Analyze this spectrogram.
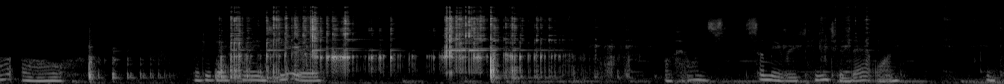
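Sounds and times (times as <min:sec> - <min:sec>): tin noisemaker clicking and clinking: 0:02.2 - 0:06.3.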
